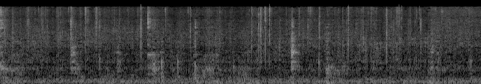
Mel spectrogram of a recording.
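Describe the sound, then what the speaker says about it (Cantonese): Udon noodles mixed with half-cooked beaten egg are stir-fried in a hot pan, making a close, busy sizzle with constant scraping and tossing clatter throughout. "將啲烏冬同啲蛋液撈勻"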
